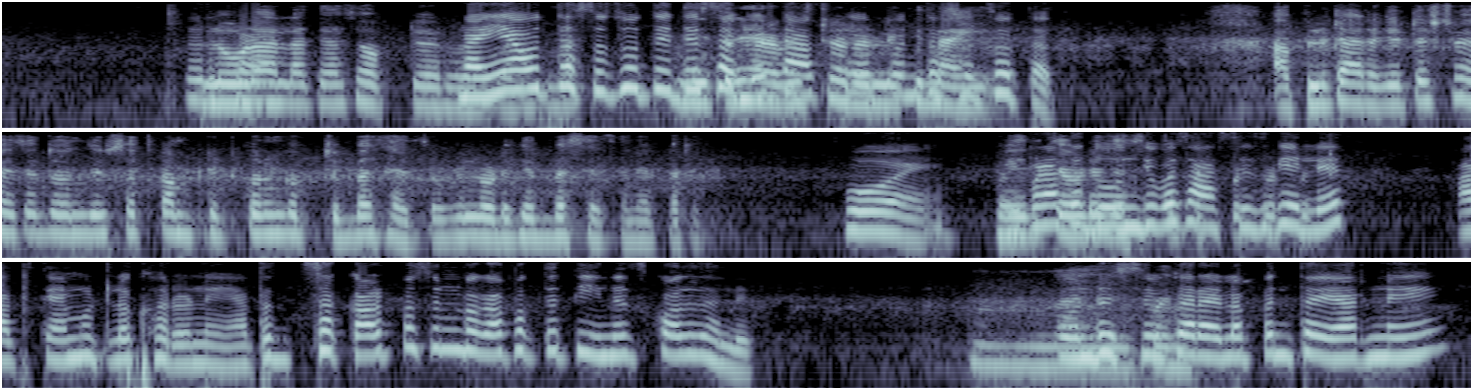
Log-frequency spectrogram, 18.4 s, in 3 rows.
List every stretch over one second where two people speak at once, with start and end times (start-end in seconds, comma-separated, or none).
1.9-4.1, 10.3-11.7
